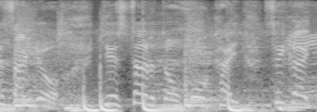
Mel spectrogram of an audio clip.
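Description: Hip hop backing music: a rapped vocal over a beat with deep bass and kick drums.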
